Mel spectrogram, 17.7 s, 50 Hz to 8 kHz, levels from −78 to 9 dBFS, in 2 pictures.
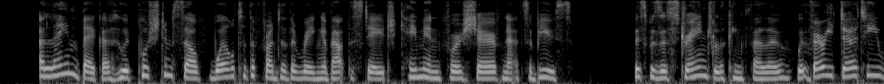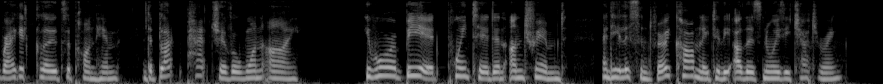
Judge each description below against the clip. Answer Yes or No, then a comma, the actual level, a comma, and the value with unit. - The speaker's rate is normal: No, fast, 210 wpm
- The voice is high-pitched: Yes, high, 200 Hz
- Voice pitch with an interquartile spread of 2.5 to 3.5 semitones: No, average, 4.0 semitones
